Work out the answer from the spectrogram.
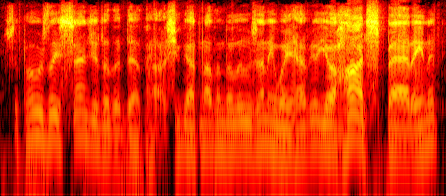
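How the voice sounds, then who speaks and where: Slick American gangster boss, lively delivery. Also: male voice, a little high, a little fast. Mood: urging. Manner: slangy, cajoling tough-guy talk. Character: slick, persuasive male gangster boss, tough and patronizing. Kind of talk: old-time radio crime drama acting. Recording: muffled vintage radio recording, organ music.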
